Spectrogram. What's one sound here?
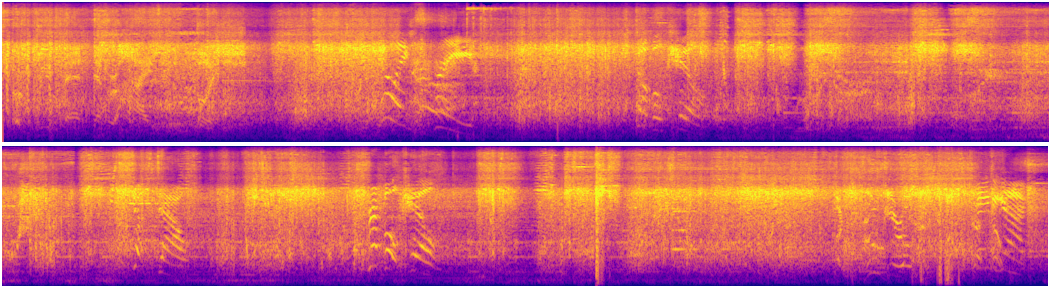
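Mobile battle game sound effects clash and whoosh.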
